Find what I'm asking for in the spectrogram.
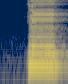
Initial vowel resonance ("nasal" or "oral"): nasal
